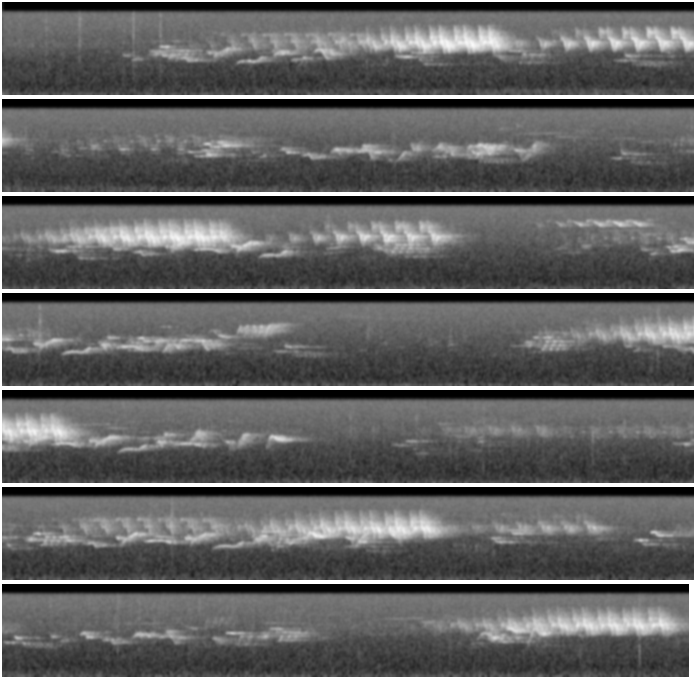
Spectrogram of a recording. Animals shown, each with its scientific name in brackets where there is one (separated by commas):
Scarlet Tanager (Piranga olivacea), Red-breasted Nuthatch (Sitta canadensis), Black-throated Blue Warbler (Setophaga caerulescens), Black-and-white Warbler (Mniotilta varia), Wood Thrush (Hylocichla mustelina), Rose-breasted Grosbeak (Pheucticus ludovicianus), Ovenbird (Seiurus aurocapilla), Black-throated Green Warbler (Setophaga virens)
